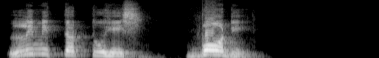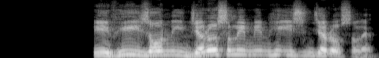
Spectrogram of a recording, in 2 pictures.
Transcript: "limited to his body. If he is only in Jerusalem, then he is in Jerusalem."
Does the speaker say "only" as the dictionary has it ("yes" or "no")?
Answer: no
